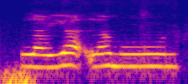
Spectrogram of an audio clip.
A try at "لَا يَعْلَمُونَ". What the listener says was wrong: Just make this a bit longer because this is alif madda. La ya'lamun.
